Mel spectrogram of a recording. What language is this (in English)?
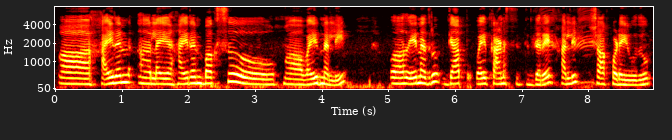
Kannada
